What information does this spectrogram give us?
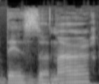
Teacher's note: Oui, on le prononce pas. Ben donc c'est un H muet puisqu'on peut faire la liaison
